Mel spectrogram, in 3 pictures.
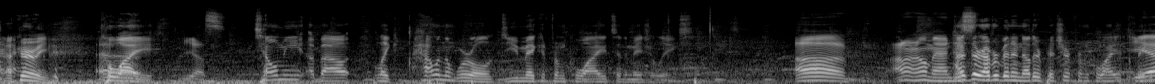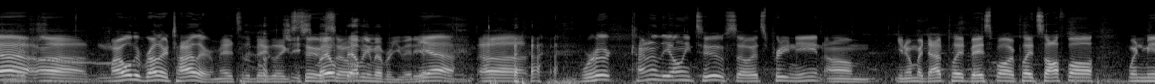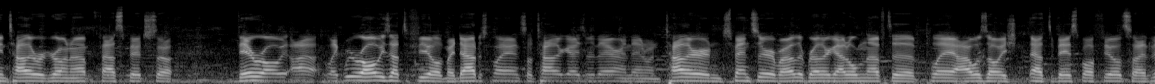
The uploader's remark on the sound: recording this podcast from the field at Petco Park during batting practice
